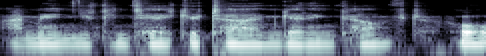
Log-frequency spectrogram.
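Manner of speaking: unsettling, eerie, sinister, friendly-sounding voice. Reading a friendly voice's line aloud in a story: creepy voice. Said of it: "Why am I making it sound creepy?".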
